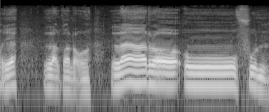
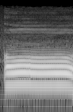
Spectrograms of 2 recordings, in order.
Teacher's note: Kemudian di sini ada u, yaitu ada wau mati yang dial huruf yang berharakat domah ini dibaca mad thaobi'i, yaitu panjangnya ada satu alif atau dua harakat atau dua ketukan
